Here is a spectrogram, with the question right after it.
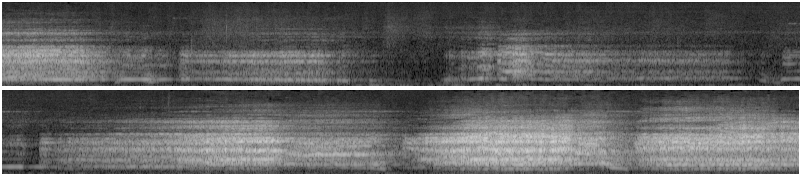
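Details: Central American rainforest howler monkeys give an uneven series of guttural roars. Broken grunts and pauses come first, then a louder, long, rolling howl surges and fades twice in the second half.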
